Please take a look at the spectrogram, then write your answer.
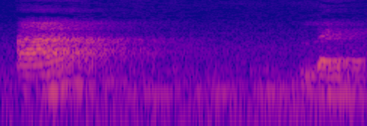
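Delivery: ALÉM said slowly as A, pause, LÉM; a long gap between A and LÉM in ALÉM; split into syllables. Shown as a demonstration. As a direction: break ALÉM into two separate syllables. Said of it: "separar a palavra silabicamente".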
